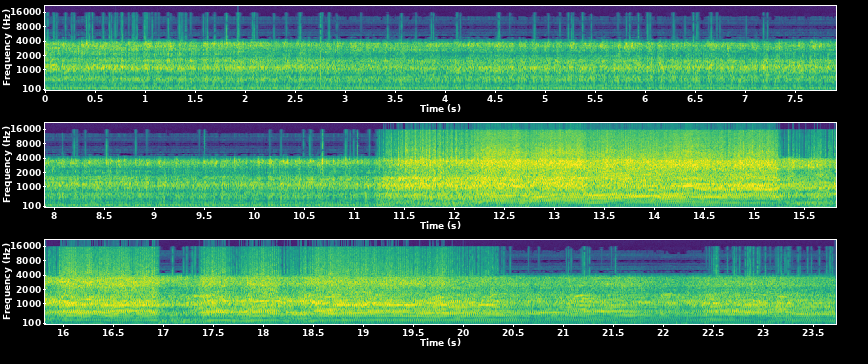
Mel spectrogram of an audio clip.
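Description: Drag car engine idling steadily at the starting line, then launching at full throttle about halfway through, its pitch climbing and dropping several times with the gear changes as the car pulls away down the strip.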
